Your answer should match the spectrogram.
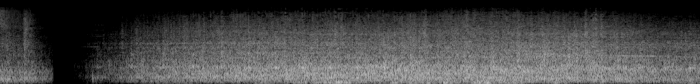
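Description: A train at a station as its locomotive is uncoupled: a loud, steady rumble and rattle that holds throughout, broken only by a brief silence near the start.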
